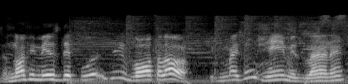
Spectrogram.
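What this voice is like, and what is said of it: Put-on Portuguese accent. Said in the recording (Portuguese): “vocês dois fazendo sotaque de português”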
